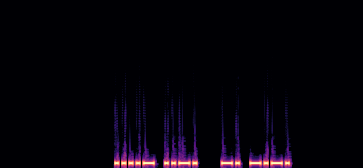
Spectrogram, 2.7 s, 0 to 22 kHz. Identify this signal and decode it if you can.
Morse code, heard as a keyed tone, about 46 wpm, 700 Hz. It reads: 4F NC
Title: Field Day Exchanges - 45wpm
